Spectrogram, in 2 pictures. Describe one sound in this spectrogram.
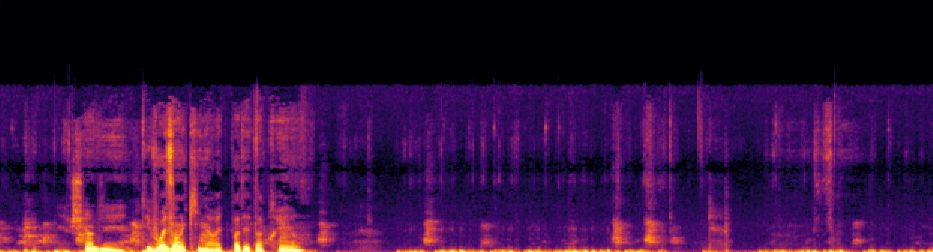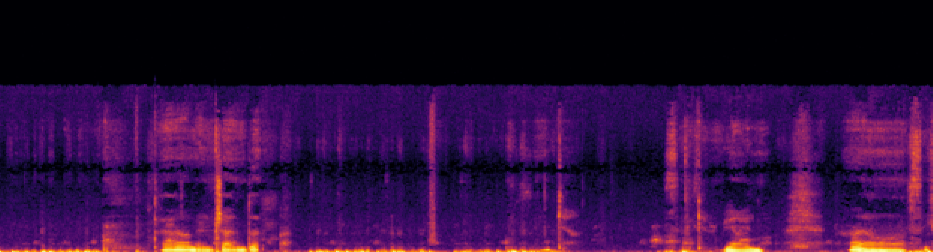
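A marker pen squeaks and scratches across paper.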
